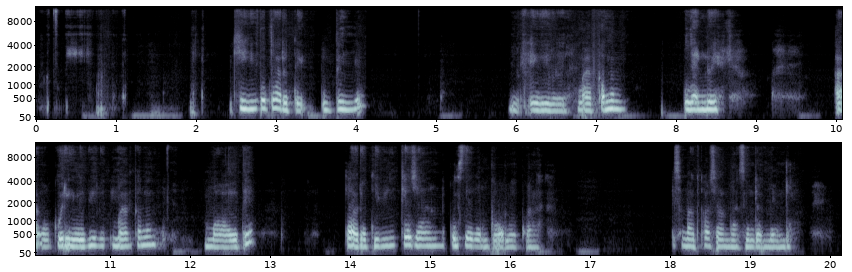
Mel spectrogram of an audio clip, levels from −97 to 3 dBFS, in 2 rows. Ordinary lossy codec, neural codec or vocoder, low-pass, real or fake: none; codec, 24 kHz, 1.5 kbps, HILCodec; none; fake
